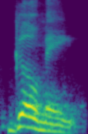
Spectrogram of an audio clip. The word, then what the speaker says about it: gourmet: When a word ends with R, the R goes silent. So the correct pronunciation of this word is gourmet.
